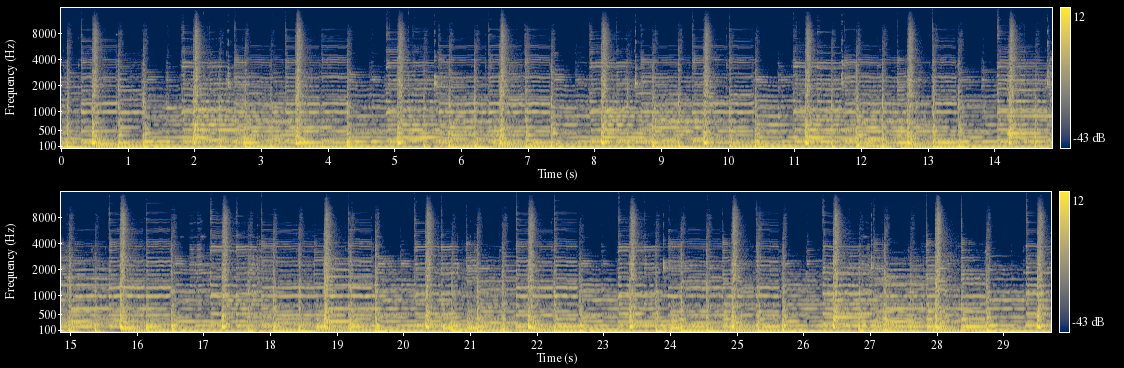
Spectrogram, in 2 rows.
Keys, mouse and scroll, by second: 0.1 click, 1.3 ctrl+scroll down 1, 1.6 ctrl+v, 1.8-2.9 ctrl+scroll up 2, 2.9 scroll up 1, 3.9 click, 6.0 ctrl+d, 6.6-7.8 right drag, 7.8-9.0 drag, 9.2 ctrl+a, 9.5 ctrl+c, 10.2 right click, 10.5 click, 13.4 ctrl+v, 13.8 scroll up 1, 14.2 ctrl+t, 14.4 scroll down 1, 14.9-21.0 drag, 21.0 ctrl+t, 22.2-24.2 alt+drag, 24.2 Up, 24.5-28.3 drag.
